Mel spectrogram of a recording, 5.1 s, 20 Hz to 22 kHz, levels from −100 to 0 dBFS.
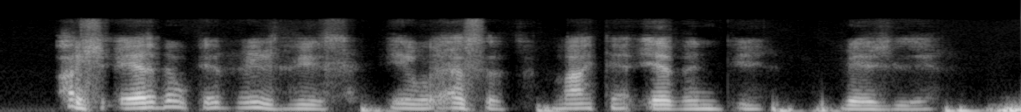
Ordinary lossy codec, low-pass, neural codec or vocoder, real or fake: AAC, 48 kbps; 10.8 kHz; codec, 44.1 kHz, 2.6 kbps, DAC; fake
